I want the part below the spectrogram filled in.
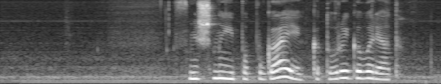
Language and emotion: Russian, neutral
